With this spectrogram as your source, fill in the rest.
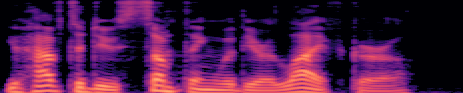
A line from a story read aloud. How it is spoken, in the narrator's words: her grandfather said firmly with a raised voice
